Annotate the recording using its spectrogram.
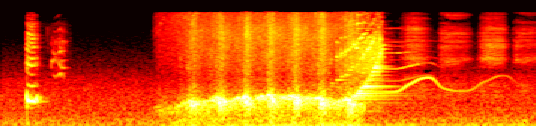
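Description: A cartoon cat shakes its fur with a loud rustling burst.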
